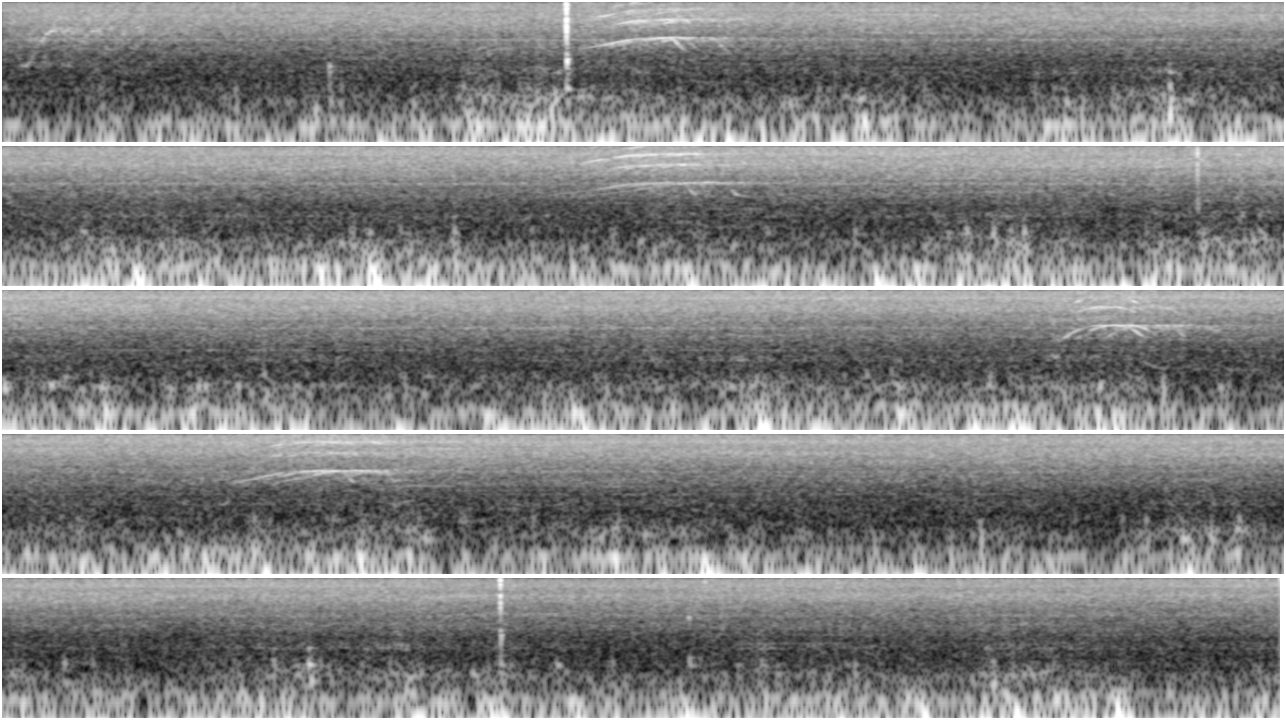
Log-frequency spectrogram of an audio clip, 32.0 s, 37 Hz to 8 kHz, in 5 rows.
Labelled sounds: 0.0	0.6	killer whale, 0.79 to 2.9 kHz
18.0	18.8	killer whale, 0.49 to 5.2 kHz

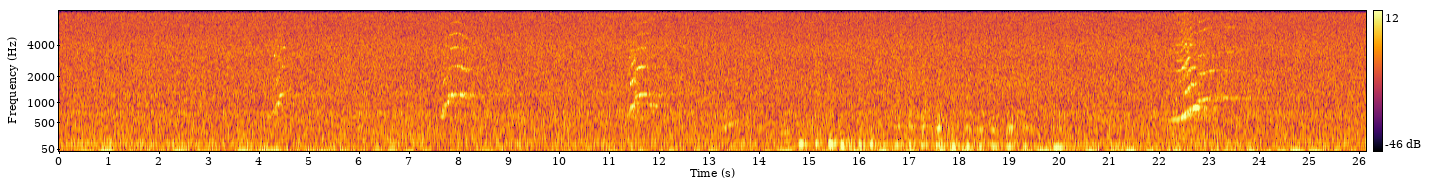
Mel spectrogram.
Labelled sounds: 7.7	8.3	humpback whale, 1.1 to 5.2 kHz
11.5	11.9	humpback whale, 1.2 to 5.3 kHz
22.3	23.2	humpback whale, 0.80 to 5.8 kHz

